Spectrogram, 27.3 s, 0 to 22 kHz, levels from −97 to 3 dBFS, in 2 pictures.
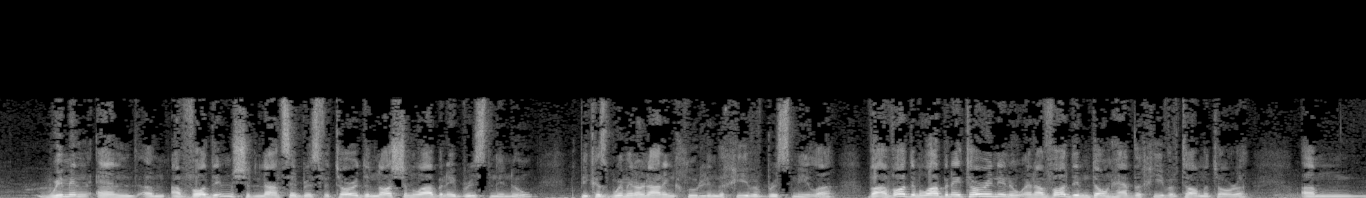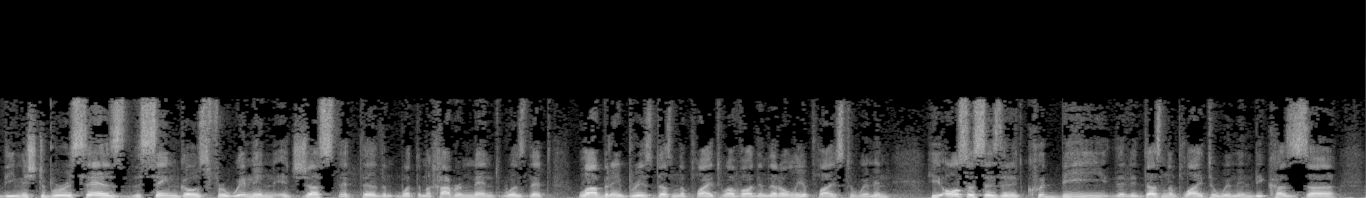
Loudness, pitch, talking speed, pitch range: -16 LUFS, 145 Hz, 180 wpm, 135-165 Hz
